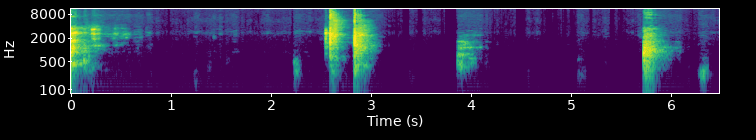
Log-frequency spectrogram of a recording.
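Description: A few short knocks and clatters with dead silence between them: two in quick succession a little before halfway, a fainter one, then another just before the end.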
